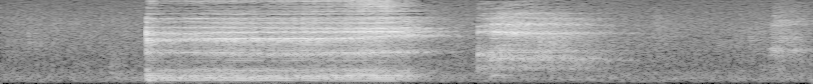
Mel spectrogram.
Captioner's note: hilarious burp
